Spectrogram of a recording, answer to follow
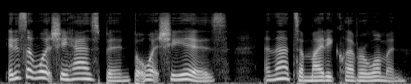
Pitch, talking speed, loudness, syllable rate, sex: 205 Hz, 235 wpm, -16 LUFS, 5.2 syllables/s, female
